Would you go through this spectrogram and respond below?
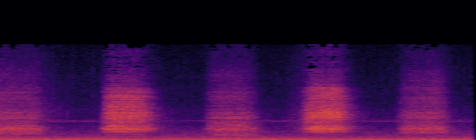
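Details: Bronchial breathing heard on stethoscope chest auscultation during a clinical internal medicine chest examination teaching demonstration.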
